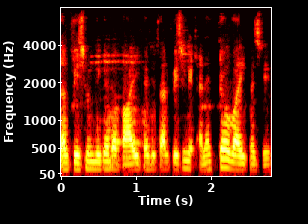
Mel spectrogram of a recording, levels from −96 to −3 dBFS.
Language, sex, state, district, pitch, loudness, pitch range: Bengali, male, West Bengal, Dakshin Dinajpur, 125 Hz, -17 LUFS, 115-135 Hz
